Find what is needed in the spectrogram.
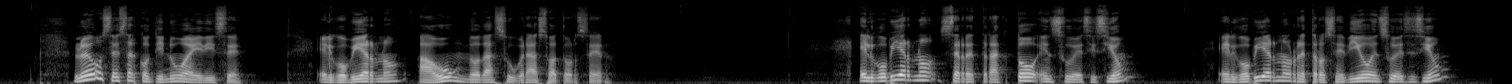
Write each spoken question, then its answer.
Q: El gobierno se retractó en su decisión.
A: No, claro que no. El gobierno de Ecuador no dio su brazo a torcer, es decir, no se retractó en su decisión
